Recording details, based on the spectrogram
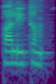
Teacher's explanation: only పెదవులతో పలుకుతాం కాబట్టి ఫలితం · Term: ఓష్ట్యం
